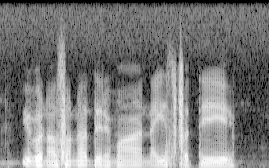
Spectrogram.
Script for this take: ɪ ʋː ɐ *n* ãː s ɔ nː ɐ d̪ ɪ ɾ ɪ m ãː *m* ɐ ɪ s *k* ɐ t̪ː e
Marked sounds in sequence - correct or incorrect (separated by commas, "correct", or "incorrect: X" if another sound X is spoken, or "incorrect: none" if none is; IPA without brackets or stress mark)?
correct, incorrect: n, incorrect: p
